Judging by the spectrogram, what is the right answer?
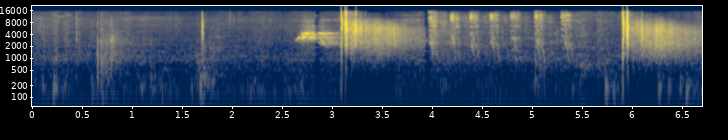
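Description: Hoofbeats of a Gypsy Vanner horse cantering loose on soft arena footing, with two loud, sharp cracks about three seconds apart, each trailing off over about a second.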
